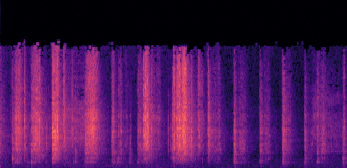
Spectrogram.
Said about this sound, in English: I'm going to pour them, put them onto your greased parchment paper, and spread them out so they're a single layer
